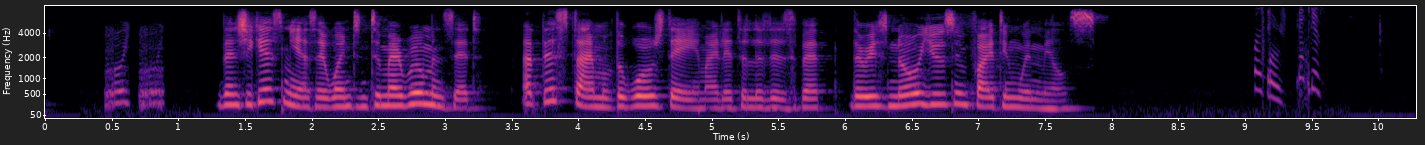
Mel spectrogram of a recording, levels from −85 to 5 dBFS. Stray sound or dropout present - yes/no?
yes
